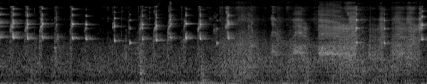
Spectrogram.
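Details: Baby cockatiel, hungry and upset, calling for its keeper: a fast run of high, ringing chirps, several each second, breaking into a longer harsh raspy wheeze.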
